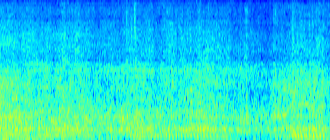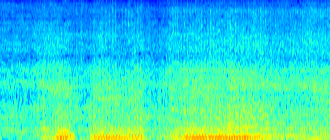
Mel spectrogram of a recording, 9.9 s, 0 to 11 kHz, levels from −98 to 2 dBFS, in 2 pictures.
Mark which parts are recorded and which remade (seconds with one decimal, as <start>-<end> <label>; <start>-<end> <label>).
0.0-2.1 recorded; 2.1-2.7 remade; 2.7-7.6 recorded; 7.6-8.6 remade; 8.6-9.9 recorded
